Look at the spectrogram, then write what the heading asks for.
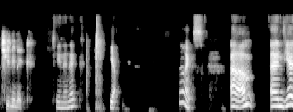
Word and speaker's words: Teaninich: Do you pronounce it Teaninich, Yao? This is the one situation where I have to refer to. I pronounce it Teaninich.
